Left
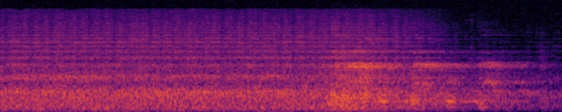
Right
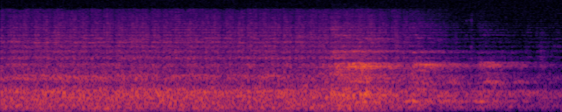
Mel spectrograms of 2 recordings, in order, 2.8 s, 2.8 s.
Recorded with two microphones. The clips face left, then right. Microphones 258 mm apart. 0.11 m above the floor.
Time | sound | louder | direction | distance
1.6 | a cough | left 5 dB | 50° left (ahead or behind) | 8 m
